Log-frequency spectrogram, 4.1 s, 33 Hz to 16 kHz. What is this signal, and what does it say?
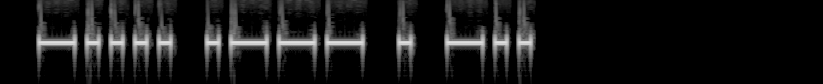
Morse code, heard as a keyed tone, about 20 wpm, 700 Hz. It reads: 6JED
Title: Four Challenging Letter-Number Combinations 20wpm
